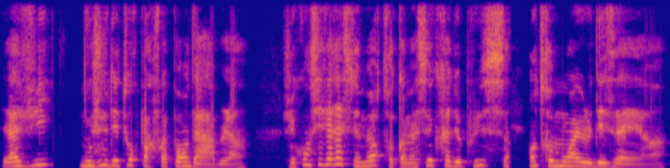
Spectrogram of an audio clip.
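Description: A reader voicing a weary middle-aged male drifter who calmly tells what he saw, in an audiobook. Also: medium pitch, close to an everyday voice. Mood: wary. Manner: calm, measured storytelling in the first person. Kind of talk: audiobook reading of a character.

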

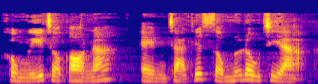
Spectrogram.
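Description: A woman voicing an excitable widowed aunt who talks in a gushing, dramatic way. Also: on the low side, normal speed, husky.

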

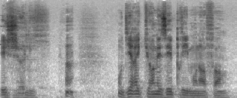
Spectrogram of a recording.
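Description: A man voicing a soft-spoken, doting middle-aged mother, speaking in a hushed, gentle way in a one-man reading of a stage comedy. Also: low-pitched, moderate pace, slightly rough.

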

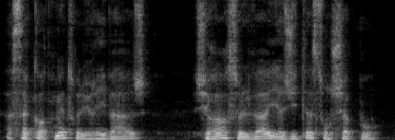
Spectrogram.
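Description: A man narrating a novel as an audiobook in a steady, measured way, with a husky voice. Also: medium pitch.

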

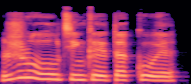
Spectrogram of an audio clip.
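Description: A woman voicing a big, nosy young bride who drawls her prying questions slowly. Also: a little high, animated, a little mellow, no echo, studio quality.

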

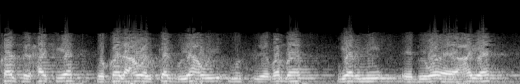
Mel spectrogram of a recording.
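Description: A man's voice: mid-range voice, little pitch movement, a little fast. A man with an Egyptian accent giving a grammar lesson who keeps checking with his students, asking "right?". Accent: Egyptian Arabic. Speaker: teacher of Arabic grammar. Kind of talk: classroom lecture. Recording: echoey hall, dull lo-fi sound.

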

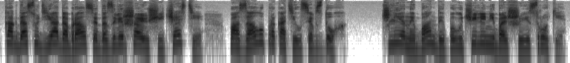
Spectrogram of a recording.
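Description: A woman's voice: a little high, dry recording. Dry, close audiobook narrator, a woman. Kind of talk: scripted narration.

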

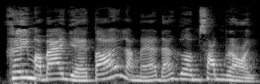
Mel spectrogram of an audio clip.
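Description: A woman tells a ghost story in a casual, conversational way, often speaking straight to her audience. Her voice sits fairly high. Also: moderate pace. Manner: casual, animated retelling addressing listeners. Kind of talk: spoken ghost story narration.

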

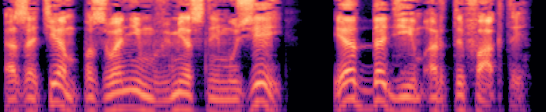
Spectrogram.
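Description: A man's voice: lowish voice, very animated, moderate pace, no echo, clean studio sound. A man voicing a stubborn, irritated adult explorer in an audiobook. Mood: indignant. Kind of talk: audiobook character voice.

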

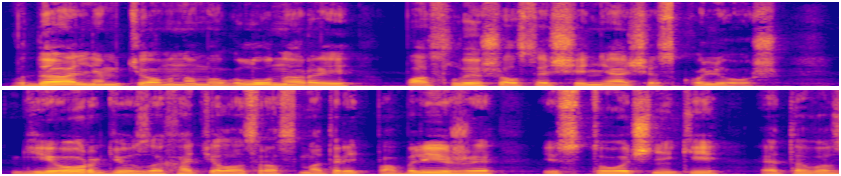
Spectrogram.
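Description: A man reading a fantasy story aloud as an audiobook narrator, steady and measured. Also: medium pitch.

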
